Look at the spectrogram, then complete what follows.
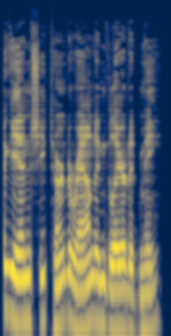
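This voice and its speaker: A man in his sixties with a gravelly voice, reading a humorous first-person essay as an audiobook narrator in a wry storytelling manner. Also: mid-range voice, fairly even intonation, normal speed, a little mellow, no echo, clean studio sound, recorded from a distance. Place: small dark home recording booth, dry.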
